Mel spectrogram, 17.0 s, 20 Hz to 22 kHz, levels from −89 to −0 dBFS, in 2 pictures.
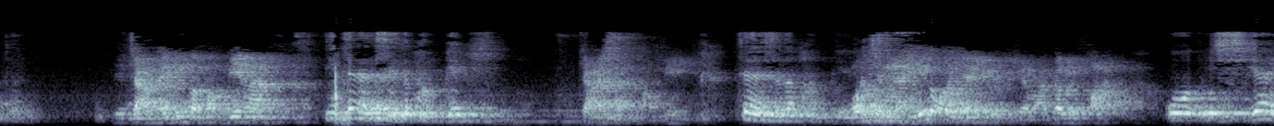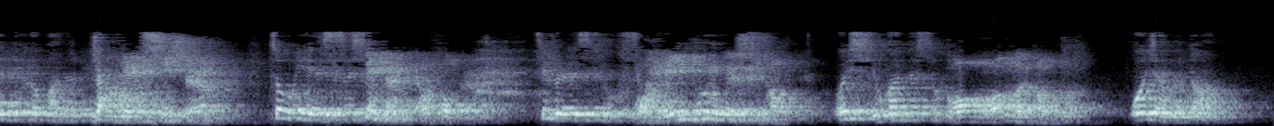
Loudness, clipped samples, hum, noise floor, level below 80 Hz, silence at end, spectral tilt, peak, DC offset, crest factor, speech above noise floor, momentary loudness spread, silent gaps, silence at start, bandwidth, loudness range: -19 LUFS; under 0.1%; none; -52 dBFS; -82 dBFS; 0.15 s; -4 dB/octave; -2 dBFS; under 0.1%; 18 dB; 34 dB; 12 LU; none; 0 s; 8 kHz; 2 LU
